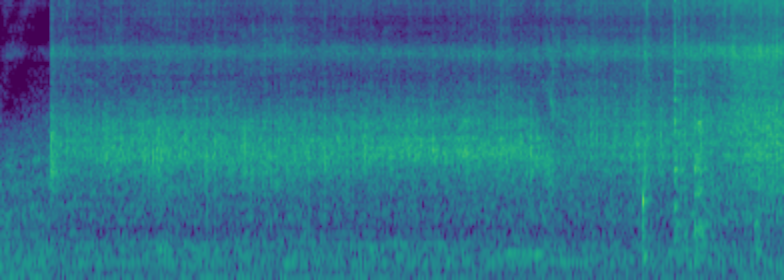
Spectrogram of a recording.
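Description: Ivy gourd, potato and onion sizzling in hot oil in a kadhai while being stir-fried. The sizzle comes up sharply about half a second in and holds steady, with a couple of short spatula knocks against the pan near the end.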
